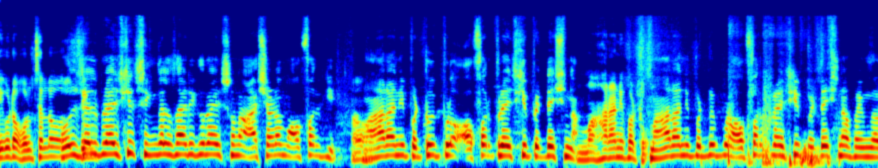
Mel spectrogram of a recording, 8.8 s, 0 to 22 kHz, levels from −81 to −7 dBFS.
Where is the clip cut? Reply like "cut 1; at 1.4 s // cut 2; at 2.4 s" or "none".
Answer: cut 1; at 3.7 s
